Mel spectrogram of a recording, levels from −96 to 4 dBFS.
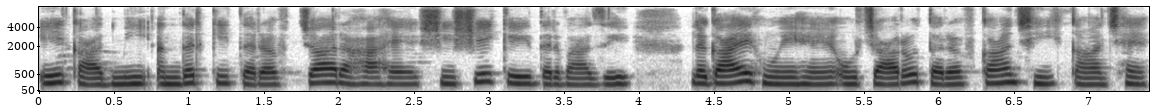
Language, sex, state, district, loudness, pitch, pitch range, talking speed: Hindi, female, Goa, North and South Goa, -15 LUFS, 200 Hz, 190-220 Hz, 170 wpm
